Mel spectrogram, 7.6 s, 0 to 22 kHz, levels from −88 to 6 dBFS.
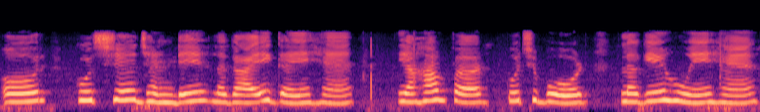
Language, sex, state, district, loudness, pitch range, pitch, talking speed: Hindi, female, Punjab, Pathankot, -12 LUFS, 260-310 Hz, 280 Hz, 100 wpm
